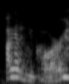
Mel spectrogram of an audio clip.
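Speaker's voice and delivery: loud, excited announcement. Real, not acted. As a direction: share the big news with excitement.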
